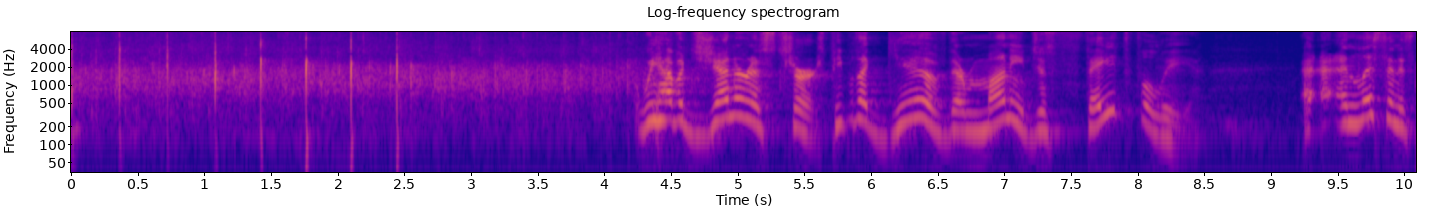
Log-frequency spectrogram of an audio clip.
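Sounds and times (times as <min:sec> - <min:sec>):
round of applause for volunteers: 0:00.0 - 0:04.6
speech: 0:04.2 - 0:08.5, 0:09.2 - 0:10.0.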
